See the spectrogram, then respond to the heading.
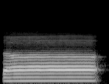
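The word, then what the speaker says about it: ت: বা তারপরে আছে তা সা এই পরপর তিনটি অক্ষর এক আলিফ পরিমাণ টান দিয়ে পড়তে হবে। বা তা এইভাবে আমরা উচ্চারণ করব।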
